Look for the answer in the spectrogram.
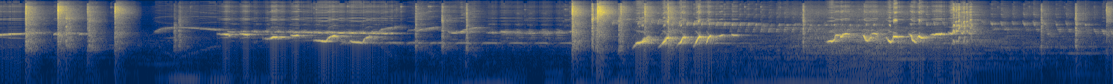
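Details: Singing white-rumped shama, played to lure other shamas into song: sharp clicks open, then wavering whistled phrases and bursts of quick rising trills, loud and varied, in a small indoor space.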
